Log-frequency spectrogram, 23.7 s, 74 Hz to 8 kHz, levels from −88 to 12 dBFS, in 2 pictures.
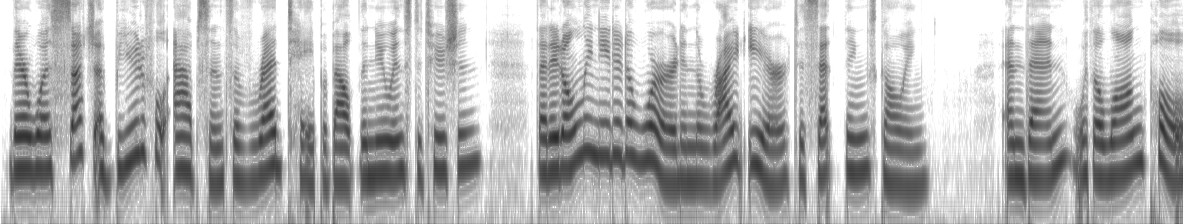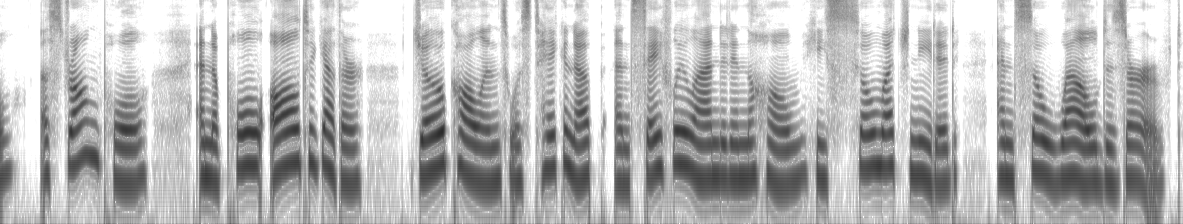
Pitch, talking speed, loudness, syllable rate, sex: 220 Hz, 150 wpm, -18 LUFS, 4.0 syllables/s, female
